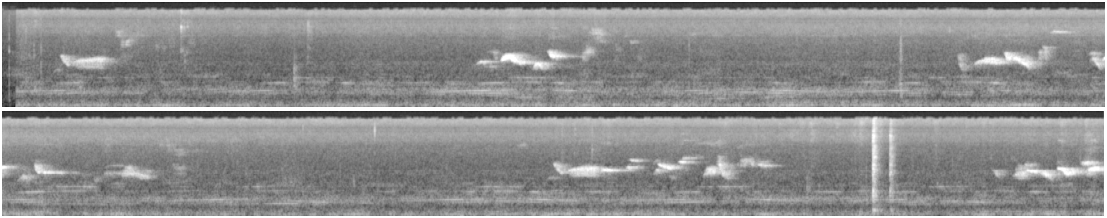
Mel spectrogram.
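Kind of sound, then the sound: bird, common blackbird song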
